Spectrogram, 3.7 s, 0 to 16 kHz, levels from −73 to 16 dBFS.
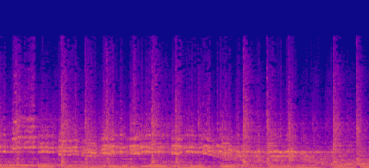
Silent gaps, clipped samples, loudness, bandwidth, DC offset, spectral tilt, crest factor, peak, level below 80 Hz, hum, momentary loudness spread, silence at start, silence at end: none; under 0.1%; -15 LUFS; 13 kHz; under 0.1%; -4 dB/octave; 14 dB; -2 dBFS; -28 dBFS; none; 4 LU; 0 s; 0 s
